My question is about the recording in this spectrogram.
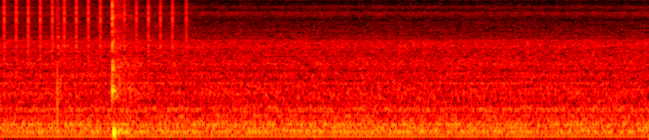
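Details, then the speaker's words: Turbo Max boiler after fault-finding, with the modified rectification probe sensing flame: brief spark ticking, a sharp pop as the burner lights, then a steady hum. The yellow light shows flame recognised, so ignition is normal and the boiler is working. "Recognises flame because the yellow light's on. Bingo, working boiler. Pull away, goes to spark. Recognises flame."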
